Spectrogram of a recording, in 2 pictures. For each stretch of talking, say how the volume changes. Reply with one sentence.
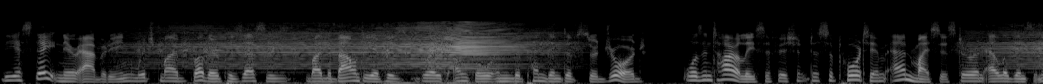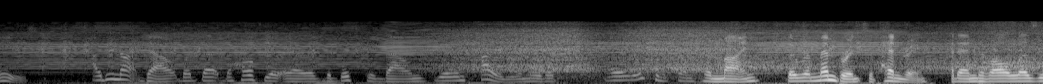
The talking can be heard from 0.0 to 20.8 s, getting louder.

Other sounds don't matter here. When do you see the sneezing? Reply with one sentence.
The sneezing can't be heard in this clip.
